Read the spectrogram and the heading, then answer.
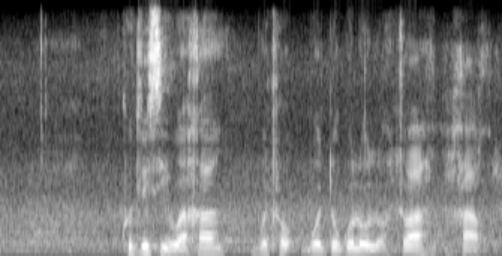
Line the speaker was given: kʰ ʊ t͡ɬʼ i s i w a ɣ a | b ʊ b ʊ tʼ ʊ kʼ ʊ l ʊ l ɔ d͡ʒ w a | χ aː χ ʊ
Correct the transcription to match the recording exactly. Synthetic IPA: kʰ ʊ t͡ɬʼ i s i w a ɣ a | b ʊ b ʊ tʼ ʊ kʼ ʊ l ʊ l ɔ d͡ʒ w a | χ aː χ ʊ

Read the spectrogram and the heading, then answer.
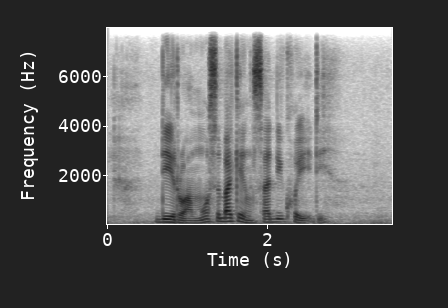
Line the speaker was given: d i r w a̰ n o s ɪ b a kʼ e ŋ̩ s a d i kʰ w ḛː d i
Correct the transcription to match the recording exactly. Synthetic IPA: d i r w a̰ m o s ɪ b a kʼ e ŋ̩ s a d i kʰ w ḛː d i

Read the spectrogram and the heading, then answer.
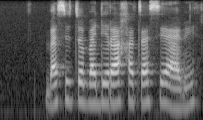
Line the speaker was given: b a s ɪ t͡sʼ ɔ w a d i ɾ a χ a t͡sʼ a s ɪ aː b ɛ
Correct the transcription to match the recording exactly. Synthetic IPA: b a s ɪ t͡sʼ ɔ b a d i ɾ a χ a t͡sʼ a s ɪ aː b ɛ

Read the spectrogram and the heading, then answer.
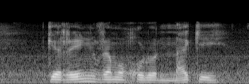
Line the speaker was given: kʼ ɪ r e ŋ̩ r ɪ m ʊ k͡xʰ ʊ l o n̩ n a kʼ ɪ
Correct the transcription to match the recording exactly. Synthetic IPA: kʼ ɪ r e ŋ̩ r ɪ m ʊ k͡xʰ ʊ l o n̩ n a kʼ ɪ

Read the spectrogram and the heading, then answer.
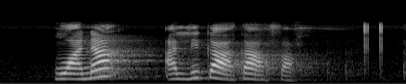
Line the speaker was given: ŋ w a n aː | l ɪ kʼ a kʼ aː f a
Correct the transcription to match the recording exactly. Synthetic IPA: ŋ w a n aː | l ɪ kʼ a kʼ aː f a

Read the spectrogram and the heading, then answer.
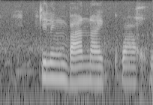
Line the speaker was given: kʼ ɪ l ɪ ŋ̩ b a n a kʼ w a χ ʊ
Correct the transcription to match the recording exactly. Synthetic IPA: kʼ ɪ l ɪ ŋ̩ b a n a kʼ w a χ ʊ

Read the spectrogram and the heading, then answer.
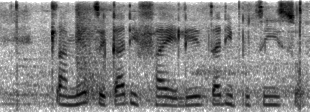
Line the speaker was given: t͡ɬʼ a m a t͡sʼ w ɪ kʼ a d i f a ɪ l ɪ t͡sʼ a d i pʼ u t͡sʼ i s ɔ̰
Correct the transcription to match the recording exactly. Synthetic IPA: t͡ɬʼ a m e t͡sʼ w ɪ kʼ a d i f a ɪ l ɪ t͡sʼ a d i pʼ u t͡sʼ iː s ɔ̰

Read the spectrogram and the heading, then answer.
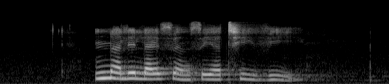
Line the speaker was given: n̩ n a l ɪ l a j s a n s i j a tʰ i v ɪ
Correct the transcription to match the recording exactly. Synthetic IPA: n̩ n a l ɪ l a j s ɛ n s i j a tʰ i v i

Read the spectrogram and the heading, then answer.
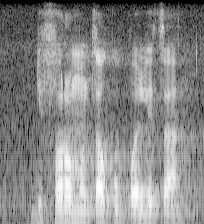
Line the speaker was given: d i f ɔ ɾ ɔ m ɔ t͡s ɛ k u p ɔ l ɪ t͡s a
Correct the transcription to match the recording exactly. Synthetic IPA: d i f ɔ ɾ ɔ m ɔ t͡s a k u p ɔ l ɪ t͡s a

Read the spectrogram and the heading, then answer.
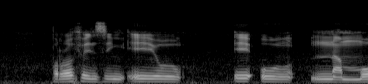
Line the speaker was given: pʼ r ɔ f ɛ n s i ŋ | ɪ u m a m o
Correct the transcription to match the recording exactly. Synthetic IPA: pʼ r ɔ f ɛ n s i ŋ | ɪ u n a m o

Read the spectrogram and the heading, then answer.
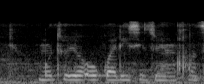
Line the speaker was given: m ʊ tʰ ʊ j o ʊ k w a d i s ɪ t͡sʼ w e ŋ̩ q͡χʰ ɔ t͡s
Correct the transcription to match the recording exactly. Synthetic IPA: m ʊ tʰ ʊ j o ʊ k w a d i s i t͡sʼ w e ŋ̩ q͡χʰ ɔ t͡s

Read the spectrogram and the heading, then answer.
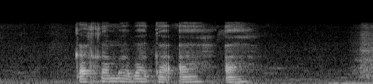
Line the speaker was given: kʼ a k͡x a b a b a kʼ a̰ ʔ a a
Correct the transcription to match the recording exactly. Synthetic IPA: kʼ a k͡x a m a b a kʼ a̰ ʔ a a

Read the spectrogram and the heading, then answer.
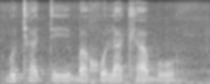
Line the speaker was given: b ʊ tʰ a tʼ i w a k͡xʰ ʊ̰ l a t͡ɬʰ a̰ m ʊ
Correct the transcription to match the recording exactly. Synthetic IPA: b ʊ tʰ a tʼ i b a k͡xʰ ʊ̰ l a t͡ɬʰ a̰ b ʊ

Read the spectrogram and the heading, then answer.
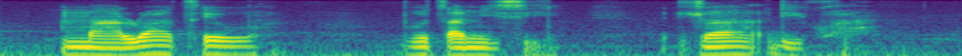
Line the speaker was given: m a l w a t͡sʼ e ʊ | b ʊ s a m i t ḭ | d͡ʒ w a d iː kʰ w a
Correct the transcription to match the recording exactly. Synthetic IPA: m a l w a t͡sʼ e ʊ | b ʊ t͡s a m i s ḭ | d͡ʒ w a d iː kʰ w a

